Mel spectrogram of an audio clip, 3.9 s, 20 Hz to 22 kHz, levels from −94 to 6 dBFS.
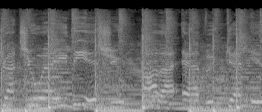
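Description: Nothing here calls for comment, since the audio runs without any dropouts, glitches or other technical trouble along the way.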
